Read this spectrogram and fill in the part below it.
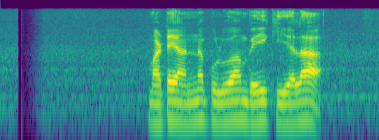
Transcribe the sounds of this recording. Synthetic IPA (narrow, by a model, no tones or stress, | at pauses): maʈeanːəpuluʋamʋejkijəlaː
